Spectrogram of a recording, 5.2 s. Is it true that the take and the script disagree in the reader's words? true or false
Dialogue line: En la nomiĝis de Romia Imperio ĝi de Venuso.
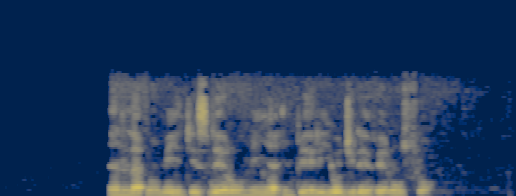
false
